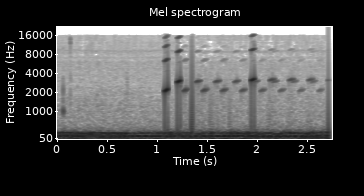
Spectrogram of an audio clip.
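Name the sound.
beeping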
